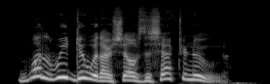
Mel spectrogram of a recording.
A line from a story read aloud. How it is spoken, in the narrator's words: cried Daisy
